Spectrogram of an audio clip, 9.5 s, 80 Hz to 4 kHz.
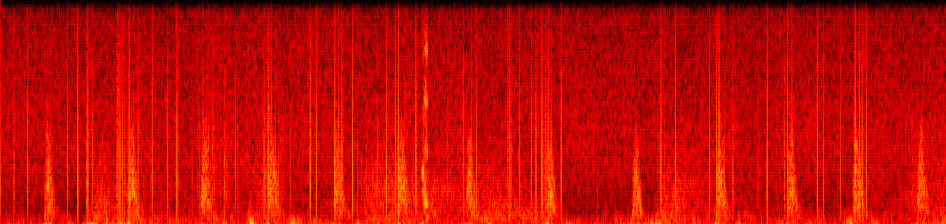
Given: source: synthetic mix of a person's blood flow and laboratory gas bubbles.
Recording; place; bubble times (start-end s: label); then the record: Doppler ultrasound of blood flow; subclavian vein
4.21-4.37 s: bubbles
From the record:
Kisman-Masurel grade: 113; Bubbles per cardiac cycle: 1 to 2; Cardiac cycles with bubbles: 1 to 10%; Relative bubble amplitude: loud (0.450 to 0.775); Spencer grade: 1 (occasional bubble signal discernible with the cardiac motion signal, with majority of cardiac periods free of bubbles); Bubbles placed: anywhere in the cardiac cycle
